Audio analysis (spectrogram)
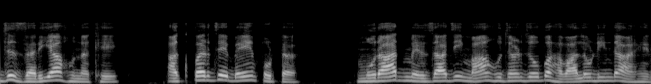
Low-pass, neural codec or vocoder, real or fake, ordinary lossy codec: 7.2 kHz; codec, 16 kHz, 16 kbps, FreqCodec, smaller model; fake; none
